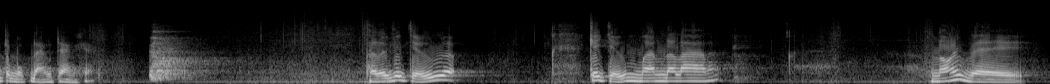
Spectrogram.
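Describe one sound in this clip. A middle-aged man speaks calmly and slowly into a microphone, with pauses between phrases.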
